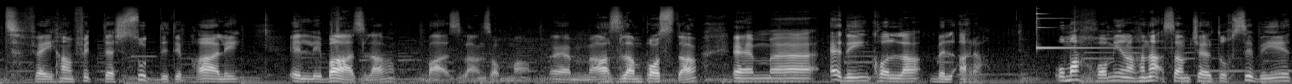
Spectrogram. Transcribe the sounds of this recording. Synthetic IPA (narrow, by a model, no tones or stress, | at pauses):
t̪ːfɛjħɐɱfɪt̪ːɛʃsʊd̪ːɪt̪ipħɐːli | ɪlːibɐːzlɐ | bɐ̰ːzlɐ̰nzɔ̰mːɐ̰ɛmːɐːzlɐmpɔst̪ɐɛmː | ɛd̪iːnkɔlːɐbɪlʔɐ̰ɾɐ̰ | umɐħːɔmjɪːnɐɦɐnɐʔsɐmt͡ʃɛɾt̪uħsɪbɪjɪːt̪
